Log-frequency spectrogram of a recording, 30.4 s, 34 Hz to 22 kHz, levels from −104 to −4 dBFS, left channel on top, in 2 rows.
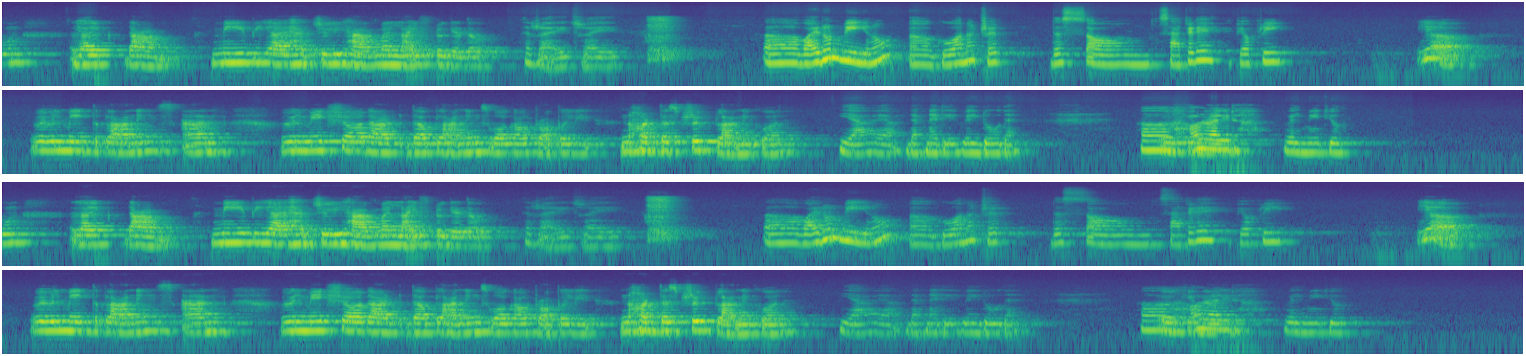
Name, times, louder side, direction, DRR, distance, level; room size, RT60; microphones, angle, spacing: voice 1, 0.0-1.7 2.1-4.8 6.4-6.7 14.2-14.6 15.5-21.1 21.4-23.1 26.8-27.5, right 1 dB, 15° right, 5 dB, 1.0 m, -24 dB
voice 2, 5.2-6.2 7.6-10.1 10.5-12.8 23.6-25.4 25.8-26.2 26.6-28.7, left 6 dB, 55° left, 12 dB, 0.3 m, -26 dB
11.5 x 8.7 x 2.3 m, 0.99 s
head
